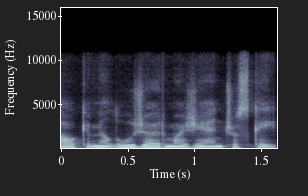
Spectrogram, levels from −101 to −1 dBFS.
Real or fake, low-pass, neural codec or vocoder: fake; 10.8 kHz; codec, 24 kHz, 1.2 kbps, DualCodec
